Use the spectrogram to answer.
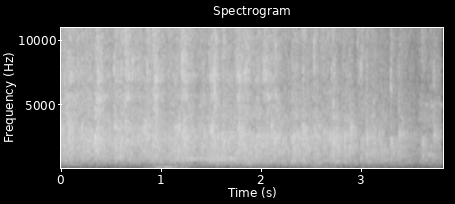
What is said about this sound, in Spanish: Dele fuerte el aplauso. Déselo fuerte.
